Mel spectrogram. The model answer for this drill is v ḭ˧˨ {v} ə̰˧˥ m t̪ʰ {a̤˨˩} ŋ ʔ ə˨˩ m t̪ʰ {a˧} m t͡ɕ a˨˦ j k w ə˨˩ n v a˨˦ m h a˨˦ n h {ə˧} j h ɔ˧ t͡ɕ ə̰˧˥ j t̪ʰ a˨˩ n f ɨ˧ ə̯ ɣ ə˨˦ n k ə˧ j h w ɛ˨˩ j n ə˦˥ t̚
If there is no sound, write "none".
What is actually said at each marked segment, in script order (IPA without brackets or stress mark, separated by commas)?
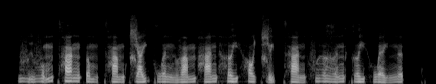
v, a˧, a˨˩, ə˧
